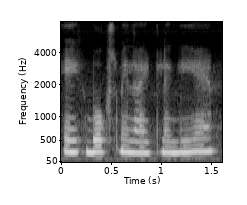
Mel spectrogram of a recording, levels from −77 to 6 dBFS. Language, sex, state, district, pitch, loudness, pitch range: Hindi, female, Uttar Pradesh, Shamli, 245 Hz, -15 LUFS, 240-255 Hz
